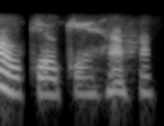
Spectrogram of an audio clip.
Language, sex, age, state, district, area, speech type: Malayalam, female, 18-30, Kerala, Thiruvananthapuram, rural, conversation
